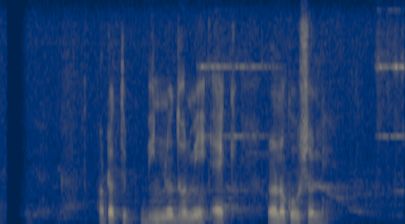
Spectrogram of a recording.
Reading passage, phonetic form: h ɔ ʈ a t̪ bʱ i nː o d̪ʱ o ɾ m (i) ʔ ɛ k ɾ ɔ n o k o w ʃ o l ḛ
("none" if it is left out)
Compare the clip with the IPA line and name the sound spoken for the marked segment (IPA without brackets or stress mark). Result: i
